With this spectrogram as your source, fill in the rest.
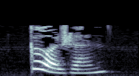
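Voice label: "个人", Mandarin Chinese; hsk; chinese-flashcards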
